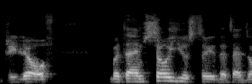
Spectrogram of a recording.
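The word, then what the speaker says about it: Брилёв: Brilev, Dr. Brilev, although in Russian it is, of course, pronounced like Brilov, but I'm so used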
